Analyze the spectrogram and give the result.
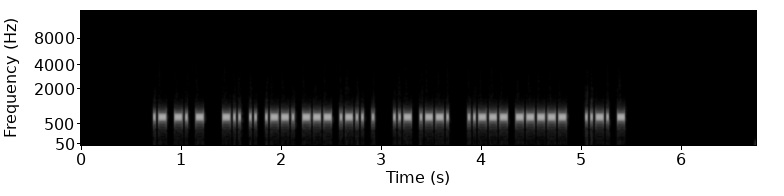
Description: Morse code, heard as a keyed tone, about 42 wpm, 700 Hz. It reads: ANT DIPOLE UP 20 FT
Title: Practice QSO - Exchange 2 - Info - 45wpm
